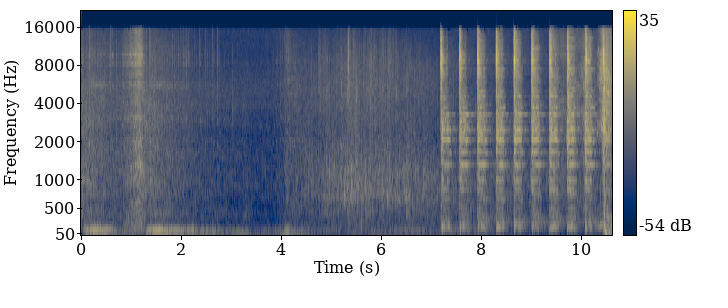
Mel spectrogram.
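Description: Car engine revving during a cross-country driving record segment, a low rumbling drone that turns into a fast, regular pulsing throb near the end.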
